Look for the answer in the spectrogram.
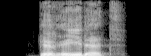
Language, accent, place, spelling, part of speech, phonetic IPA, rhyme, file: German, Germany, Berlin, geredet, verb, [ɡəˈʁeːdət], -eːdət, De-geredet.ogg
- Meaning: past participle of reden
